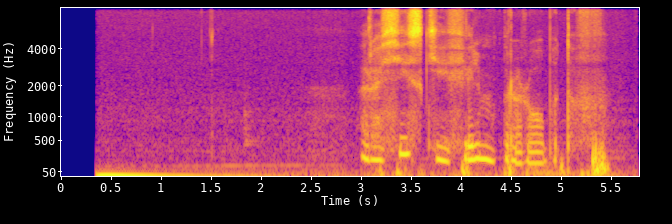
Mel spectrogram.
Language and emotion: Russian, sad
